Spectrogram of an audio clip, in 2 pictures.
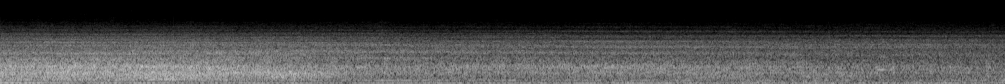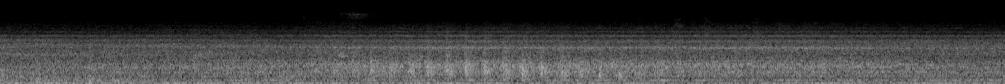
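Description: Freight train passing at speed: the GB Railfreight Class 66 diesel locomotive's two-stroke V12 engine is loud for the first three seconds, then fades as it pulls away, leaving the steady rolling rumble of the container wagons, with a run of rhythmic wheel clatter over rail joints about fourteen seconds in.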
